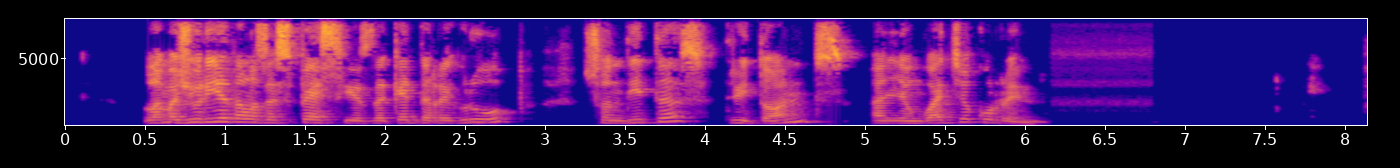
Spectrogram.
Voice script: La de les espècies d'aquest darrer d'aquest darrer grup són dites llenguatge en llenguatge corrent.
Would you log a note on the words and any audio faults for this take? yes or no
yes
